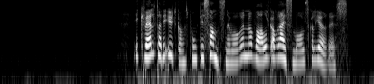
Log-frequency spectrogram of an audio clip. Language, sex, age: Norwegian, female, 27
